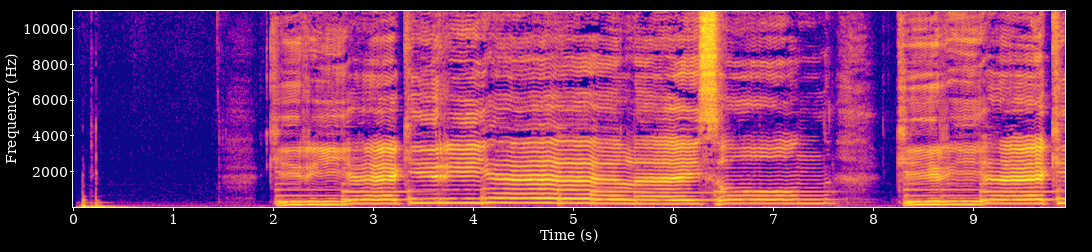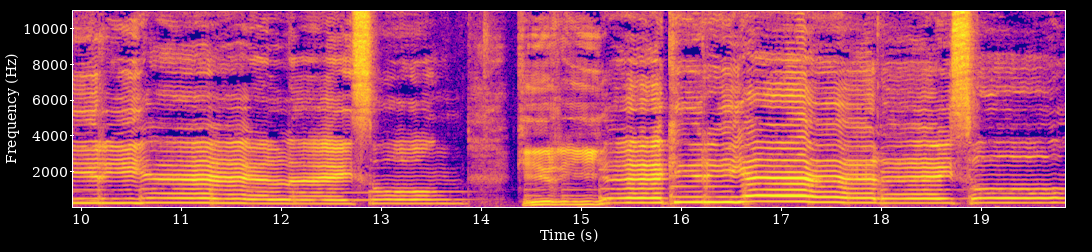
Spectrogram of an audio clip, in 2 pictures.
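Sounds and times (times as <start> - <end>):
soprano singing a Kyrie: 2.0 - 19.8.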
